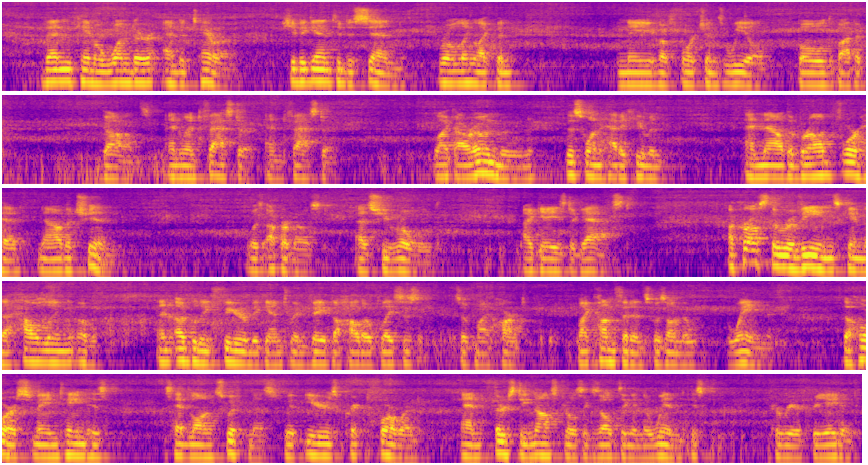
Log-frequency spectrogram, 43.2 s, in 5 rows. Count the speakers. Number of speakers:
one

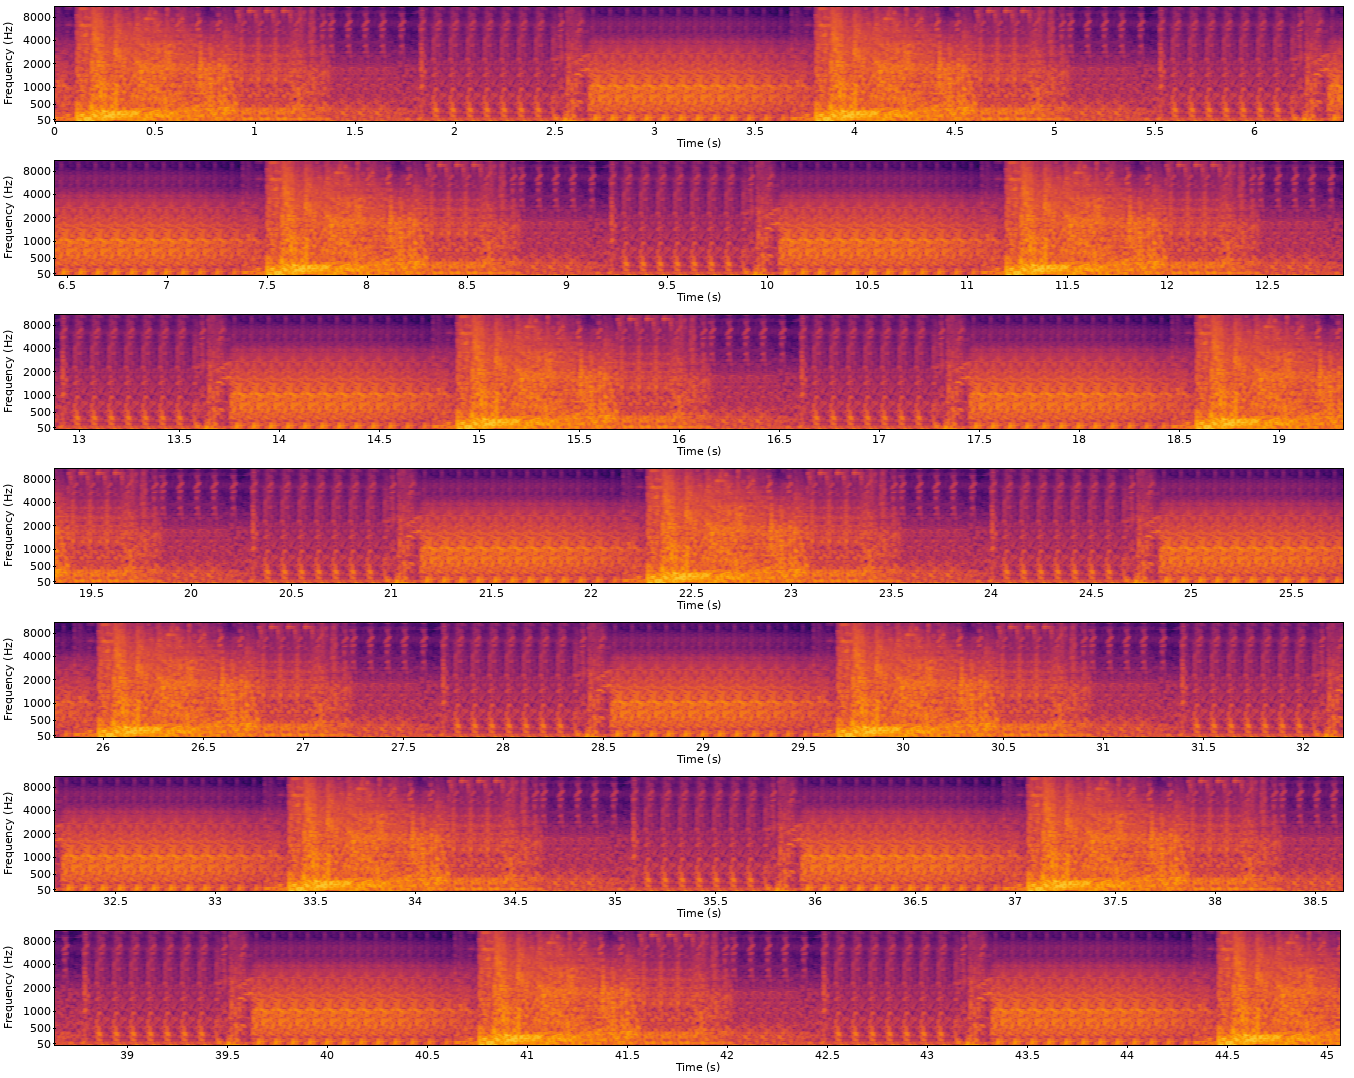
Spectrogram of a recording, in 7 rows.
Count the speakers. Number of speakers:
zero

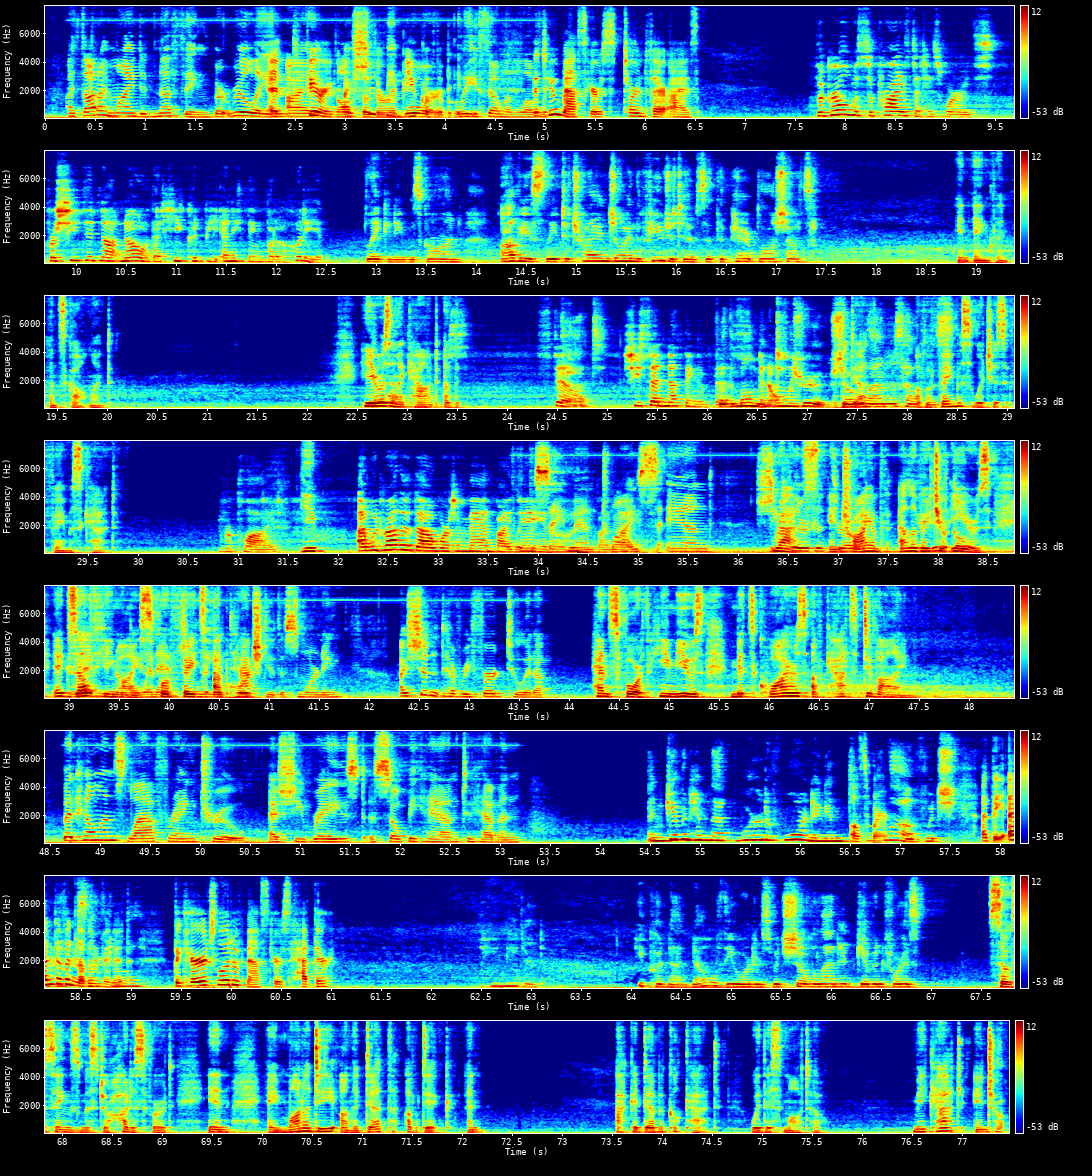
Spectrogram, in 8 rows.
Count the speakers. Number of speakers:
five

